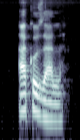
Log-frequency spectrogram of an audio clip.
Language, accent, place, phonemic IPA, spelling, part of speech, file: French, France, Lyon, /a.ko.zal/, acausal, adjective, LL-Q150 (fra)-acausal.wav
- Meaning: acausal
